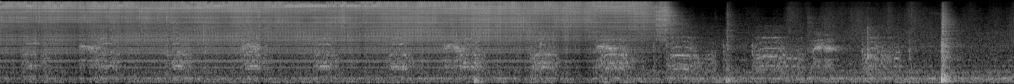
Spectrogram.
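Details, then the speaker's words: Mini jetboat first start-up prep, fuel pump primed, IBR (reverse gate) actuator run manually through its travel: steady high electric motor whir with even pulsing, no stalls or strain; binding would lock the IBR out and throw a code. IBR actuator runs freely. "sure there's no binding third of The Binding it will lock the IDR out and throw code so that's what we're looking for"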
